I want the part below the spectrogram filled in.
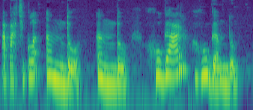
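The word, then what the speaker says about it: jugando: E a particularidade de pronúncia que temos aí é a primeira letra da palavra a primeira letra, que é a letra J. J. Pronuncia-se assim, com este som, que nem é um R como o R do português, não tem um som vibrato, mas gera este som. Rugar, rugando. Em, que é uma preposição, e ele, que é o artigo masculino no singular.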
